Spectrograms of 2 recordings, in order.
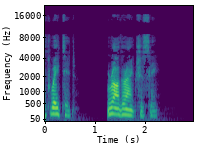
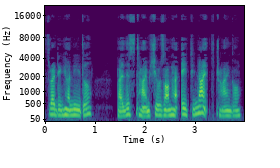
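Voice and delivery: ordinary delivery, nothing marked

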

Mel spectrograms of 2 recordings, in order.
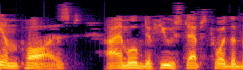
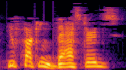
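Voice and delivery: angry; 10 semitones higher than usual. Acted. Redhead cursing the cops.

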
